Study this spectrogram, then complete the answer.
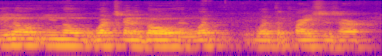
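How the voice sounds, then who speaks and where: A man's voice sits at a medium pitch. The room echo is audible. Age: 80s+. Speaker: antiques dealer and collector. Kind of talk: talk to an audience. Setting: room with a live audience. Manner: halting.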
